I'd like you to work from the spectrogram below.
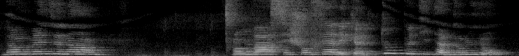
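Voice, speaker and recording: Pilates teacher, woman, higher voice, chatty and encouraging, echoey room, heard from a distance. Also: measured pace, darkish tone. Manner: chatty and encouraging, tags lines with "hein". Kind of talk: guided exercise class. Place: at home. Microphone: camera in front of her.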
